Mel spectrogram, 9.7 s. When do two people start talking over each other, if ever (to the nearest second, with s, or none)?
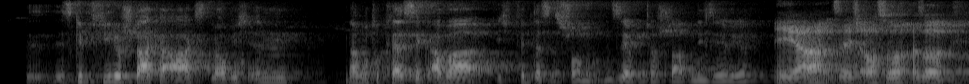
none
